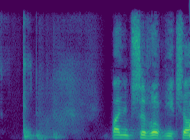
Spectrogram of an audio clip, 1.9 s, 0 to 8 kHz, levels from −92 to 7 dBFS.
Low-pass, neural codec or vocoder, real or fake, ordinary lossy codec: 7.2 kHz; codec, 16 kHz, 1 kbps, FreqCodec, larger model; fake; none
